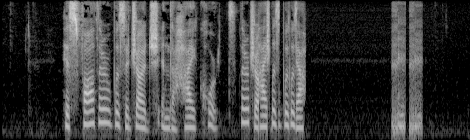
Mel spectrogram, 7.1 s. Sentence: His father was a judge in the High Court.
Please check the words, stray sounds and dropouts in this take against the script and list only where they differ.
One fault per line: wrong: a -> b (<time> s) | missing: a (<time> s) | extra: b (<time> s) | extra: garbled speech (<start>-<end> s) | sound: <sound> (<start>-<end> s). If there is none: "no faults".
extra: garbled speech (3.6-4.6 s)
sound: laugh (5.9-6.3 s)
